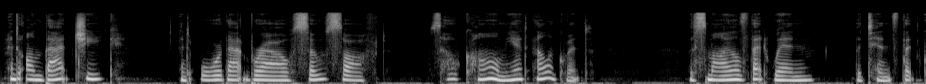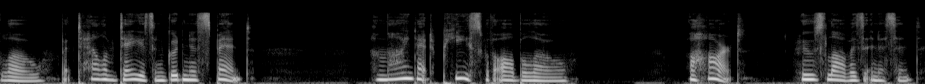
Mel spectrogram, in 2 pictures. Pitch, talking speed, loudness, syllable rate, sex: 210 Hz, 135 wpm, -18 LUFS, 4.0 syllables/s, female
